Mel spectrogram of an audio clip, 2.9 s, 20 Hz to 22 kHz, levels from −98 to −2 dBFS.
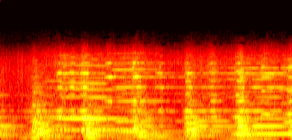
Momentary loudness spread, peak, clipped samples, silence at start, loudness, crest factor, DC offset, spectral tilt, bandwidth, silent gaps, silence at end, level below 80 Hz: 7 LU; -8 dBFS; under 0.1%; 0 s; -23 LUFS; 16 dB; under 0.1%; -7 dB/octave; 6.6 kHz; none; 0 s; -46 dBFS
